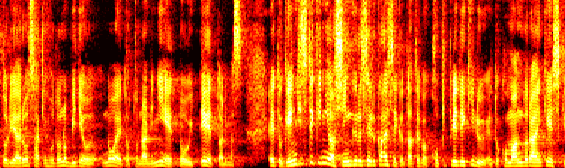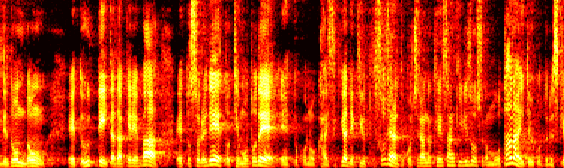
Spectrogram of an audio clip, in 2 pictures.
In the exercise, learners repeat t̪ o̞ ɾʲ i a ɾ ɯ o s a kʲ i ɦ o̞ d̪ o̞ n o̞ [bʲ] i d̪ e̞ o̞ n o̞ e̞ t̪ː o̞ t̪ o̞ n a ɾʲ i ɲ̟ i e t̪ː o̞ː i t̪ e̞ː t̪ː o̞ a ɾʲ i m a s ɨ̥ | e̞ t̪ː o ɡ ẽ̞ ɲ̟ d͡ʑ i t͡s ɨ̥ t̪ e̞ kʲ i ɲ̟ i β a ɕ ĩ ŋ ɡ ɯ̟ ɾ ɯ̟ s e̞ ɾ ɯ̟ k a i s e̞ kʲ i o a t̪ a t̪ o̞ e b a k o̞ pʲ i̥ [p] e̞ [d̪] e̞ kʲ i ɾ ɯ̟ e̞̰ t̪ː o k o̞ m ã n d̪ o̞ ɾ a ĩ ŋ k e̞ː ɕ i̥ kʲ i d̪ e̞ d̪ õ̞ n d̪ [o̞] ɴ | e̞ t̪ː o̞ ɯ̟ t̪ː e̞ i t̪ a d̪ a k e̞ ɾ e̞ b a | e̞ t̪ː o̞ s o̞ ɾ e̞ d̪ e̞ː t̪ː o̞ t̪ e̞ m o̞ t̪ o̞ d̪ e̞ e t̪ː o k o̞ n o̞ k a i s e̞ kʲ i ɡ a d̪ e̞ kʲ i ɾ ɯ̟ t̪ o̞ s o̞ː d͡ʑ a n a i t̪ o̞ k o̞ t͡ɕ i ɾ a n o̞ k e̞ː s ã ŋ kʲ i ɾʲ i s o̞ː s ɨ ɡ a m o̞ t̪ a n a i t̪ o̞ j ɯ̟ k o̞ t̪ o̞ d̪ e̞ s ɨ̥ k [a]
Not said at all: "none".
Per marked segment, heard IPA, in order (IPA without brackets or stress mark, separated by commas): bʲ, p, d̪, õ̞, e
